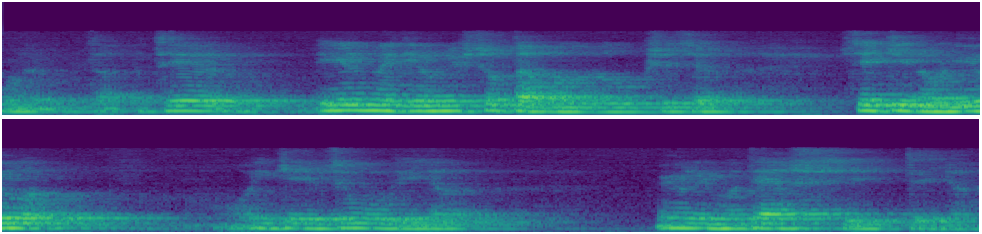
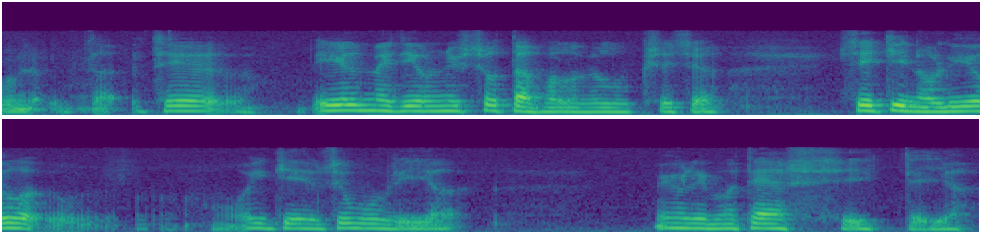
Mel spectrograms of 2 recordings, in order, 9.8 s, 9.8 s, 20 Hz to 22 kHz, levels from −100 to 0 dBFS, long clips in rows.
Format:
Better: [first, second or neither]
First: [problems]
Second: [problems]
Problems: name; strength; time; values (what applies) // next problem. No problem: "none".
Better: second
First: room echo; dies away in 1.1 s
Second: none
